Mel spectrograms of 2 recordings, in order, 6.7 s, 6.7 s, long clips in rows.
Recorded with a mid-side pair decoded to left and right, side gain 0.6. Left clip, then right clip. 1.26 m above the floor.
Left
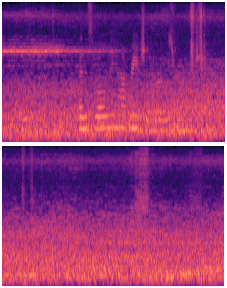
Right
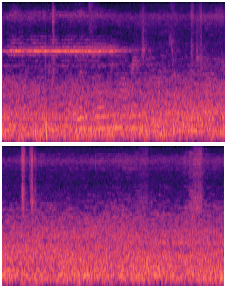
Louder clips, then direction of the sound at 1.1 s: Left 2 dB; 40° left.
